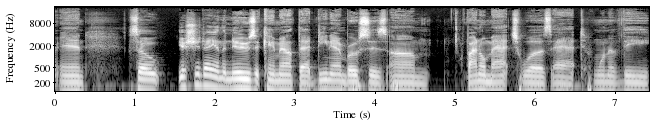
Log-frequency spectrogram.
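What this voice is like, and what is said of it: Hoarse, congested voice that breaks. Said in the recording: “I am sick, man. I'm sick. Some kind of sinus infection. ... Losing my voice as we speak. You'll hear my voice break every now and then.”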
